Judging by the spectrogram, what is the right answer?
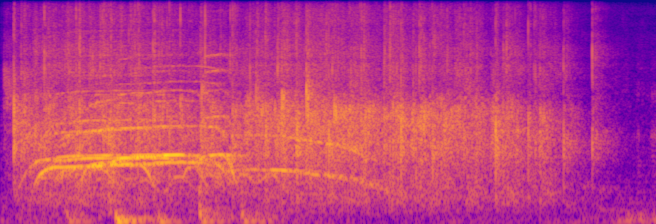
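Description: A room of people clapping and cheering, with whoops over the first few seconds. It starts suddenly and dies away after about six seconds.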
